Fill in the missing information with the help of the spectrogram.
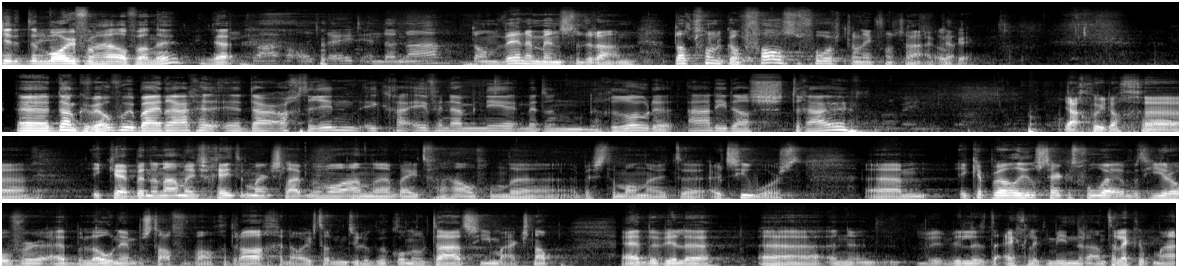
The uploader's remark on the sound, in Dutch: Integrale opname van de gespreksavond over het aanstaande referendum over het parkeerbeleid in Amersfoort die Nieuwsplein33 hield op 8 november in het Eemhuis.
